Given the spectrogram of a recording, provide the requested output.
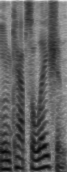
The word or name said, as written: encapsulation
